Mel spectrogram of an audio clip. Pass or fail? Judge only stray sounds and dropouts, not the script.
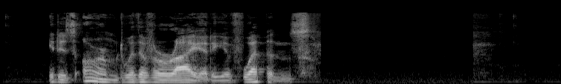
pass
